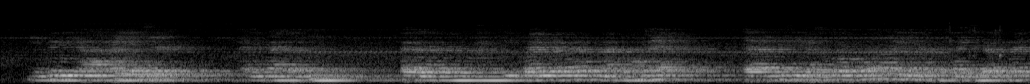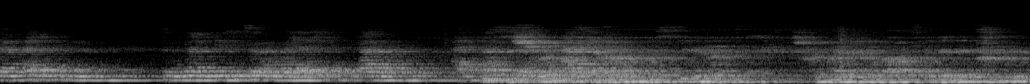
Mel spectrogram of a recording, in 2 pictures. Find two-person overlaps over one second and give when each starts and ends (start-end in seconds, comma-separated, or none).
15.1-16.4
